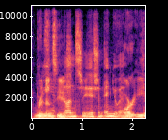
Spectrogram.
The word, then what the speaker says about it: renunciation: Like, Renunciation. renunciation, N-U-N. RENUNCIATI. even though you renounce, It's like pronounce. It's renunce.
